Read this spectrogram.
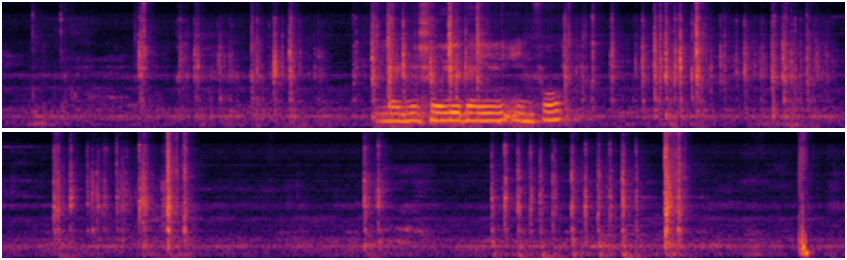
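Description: Keys clack on a computer keyboard in quick bursts.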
